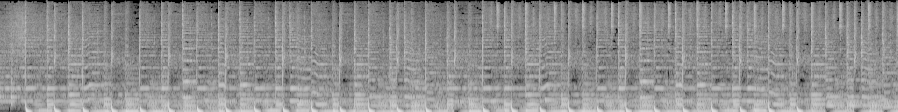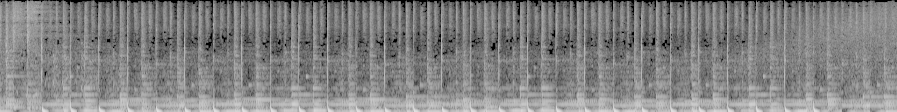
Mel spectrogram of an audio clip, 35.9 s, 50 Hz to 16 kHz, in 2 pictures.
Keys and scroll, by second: 0.9 space, 8.4 ctrl+r, 14.8 F3, 27.1 e, 27.8 F3.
